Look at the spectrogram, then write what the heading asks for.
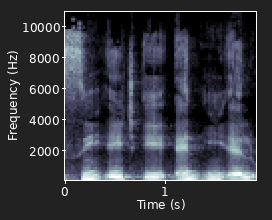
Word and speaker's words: Chanel: english word channel it's c h a n e l with a single n and it's pronounced chanel because ch is pronounced sh in french chanel is a french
